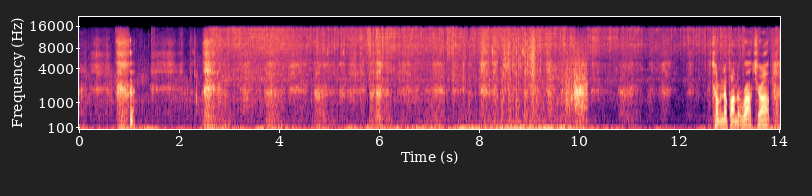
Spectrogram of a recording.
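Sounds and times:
rider breathing hard: 0.0s - 14.0s
tyres running over dirt: 0.0s - 14.0s
wind rumbling on microphone: 2.5s - 12.7s.

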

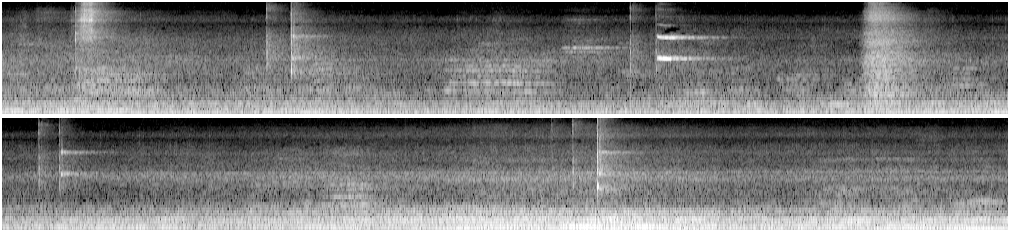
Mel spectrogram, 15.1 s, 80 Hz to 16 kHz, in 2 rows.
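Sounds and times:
sharp clicks: 11.7s - 12.2s.

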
